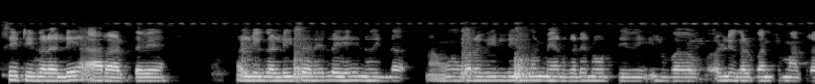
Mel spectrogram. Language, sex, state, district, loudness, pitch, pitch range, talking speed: Kannada, female, Karnataka, Chamarajanagar, -16 LUFS, 175 Hz, 170-185 Hz, 140 wpm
